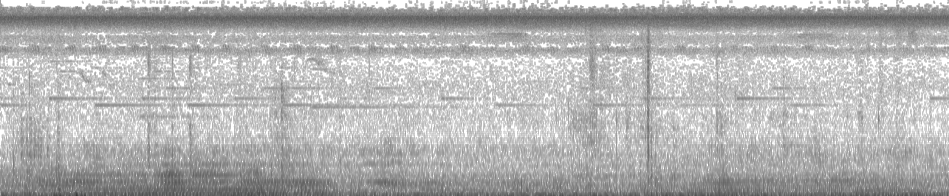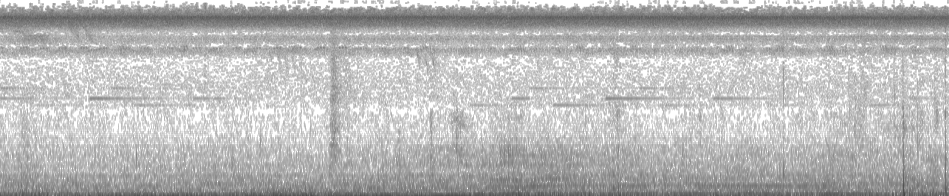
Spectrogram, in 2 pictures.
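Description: A steady, high-pitched chorus of insects singing, even throughout, over a low rumble. A couple of faint knocks sound about a second in and again near the end.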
